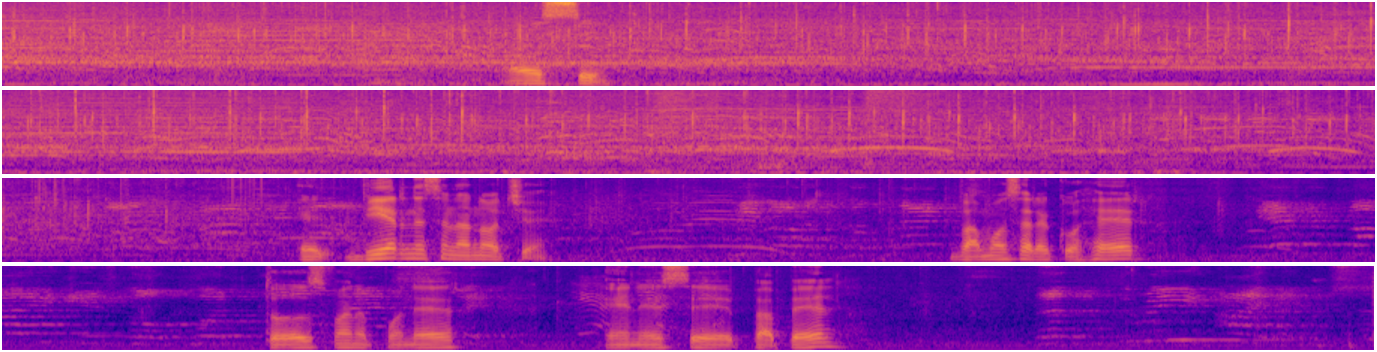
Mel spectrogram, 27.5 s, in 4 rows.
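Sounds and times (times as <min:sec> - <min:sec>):
audience shouting: 0:00.0 - 0:17.7
speech: 0:02.5 - 0:03.2, 0:15.3 - 0:16.6, 0:18.5 - 0:19.6, 0:21.9 - 0:23.0, 0:23.6 - 0:24.9.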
